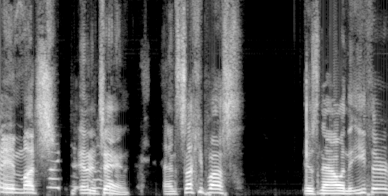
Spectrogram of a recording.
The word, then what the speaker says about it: succubus: you say it right are you saying it wrong on purpose yep definitely saying it wrong on purpose it's a sucky bus not a but succubus is way better and that is the only way I'm saying it from now on sucky Paws Sarah is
